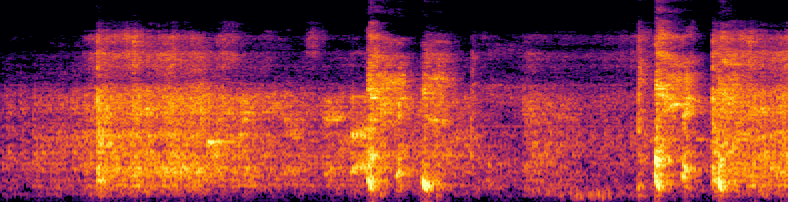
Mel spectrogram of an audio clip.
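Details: Sick male coughing: about four short, harsh coughs in two pairs over a steady background rumble.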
